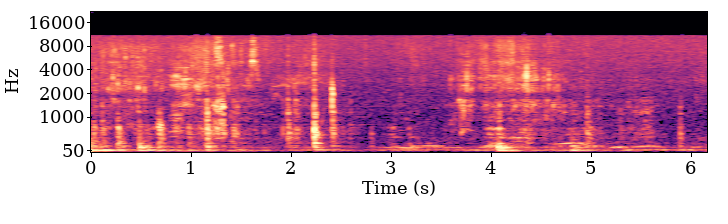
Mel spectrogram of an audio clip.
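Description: Knocks and clicks of fishing rods and gear being handled in a kayak, a few sharp ones about a second apart, over a steady low rumble.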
